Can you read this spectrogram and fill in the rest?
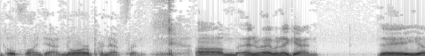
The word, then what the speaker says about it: norepinephrine: The SSNRI works on the serotonin and the nor- norepinephrine is actually how it's pronounced.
